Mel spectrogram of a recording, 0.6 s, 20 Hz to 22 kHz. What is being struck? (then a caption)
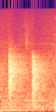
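Wooden cutting board. Two sharp knocks on a thick, heavy cutting board, each a crisp, bright tap with a short ring centred around 1.7 kHz. Despite the board's thickness and weight, its sound is crisper than the other board's.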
